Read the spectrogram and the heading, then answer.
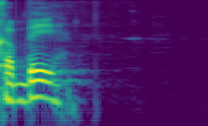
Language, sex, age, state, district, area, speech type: Punjabi, male, 30-45, Punjab, Shaheed Bhagat Singh Nagar, rural, read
